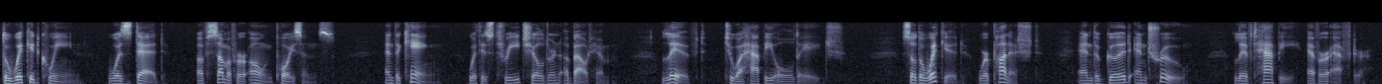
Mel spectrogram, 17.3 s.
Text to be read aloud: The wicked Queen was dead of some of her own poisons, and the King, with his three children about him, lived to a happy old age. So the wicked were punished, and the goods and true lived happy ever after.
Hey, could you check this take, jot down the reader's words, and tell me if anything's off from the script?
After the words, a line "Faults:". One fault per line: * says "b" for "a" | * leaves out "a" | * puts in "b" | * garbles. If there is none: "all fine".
The wicked Queen was dead of some of her own poisons, and the King, with his three children about him, lived to a happy old age. So the wicked were punished, and the good and true lived happy ever after.
Faults:
* says "good" for "goods"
